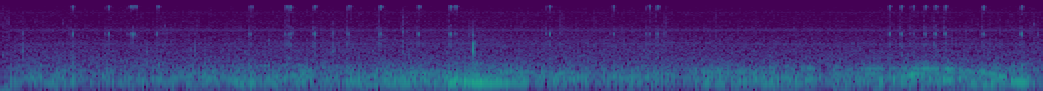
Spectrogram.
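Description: Near silence: faint room tone with scattered soft clicks of a computer mouse, a few close together near the end.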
